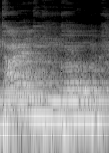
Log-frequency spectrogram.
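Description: Live acoustic guitar with a male voice holding one long sung note over it.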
